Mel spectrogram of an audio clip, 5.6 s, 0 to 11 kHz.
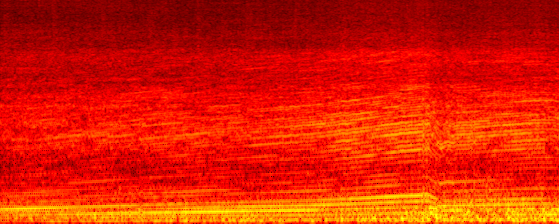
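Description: An Aprilia Tuono 1100 Factory motorcycle engine pulls hard while being ridden, its loud revving tone climbing steadily through a gear before a quick shift drops the pitch and it builds again.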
